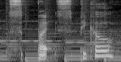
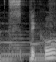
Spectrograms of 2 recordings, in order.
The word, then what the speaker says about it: Spickle: Spickle? It's supposed to be like spike and bicycle, so Spickle, I think it's the way you're supposed to pronounce this one.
